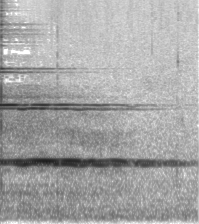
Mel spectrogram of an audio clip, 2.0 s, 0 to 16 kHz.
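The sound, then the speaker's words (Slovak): A single bright clink of wine glasses of Sauvignon Blanc from the 2022 vintage touching in a toast during a wine tasting, followed by a clear, high ringing tone that hangs and slowly fades over about two seconds, with no voices. “Môžeme si ochutnať na zdravie?”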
